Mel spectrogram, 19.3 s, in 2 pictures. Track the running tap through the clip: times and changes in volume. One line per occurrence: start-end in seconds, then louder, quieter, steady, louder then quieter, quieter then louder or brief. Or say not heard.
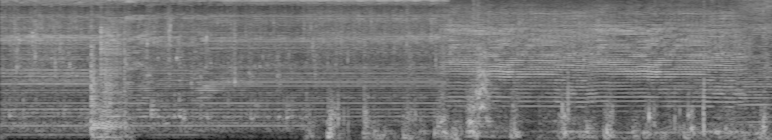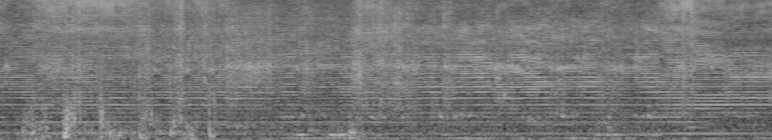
0.0-19.2 quieter.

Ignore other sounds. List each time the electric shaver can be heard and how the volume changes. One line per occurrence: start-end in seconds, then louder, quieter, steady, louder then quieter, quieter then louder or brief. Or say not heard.
0.0-19.2 steady.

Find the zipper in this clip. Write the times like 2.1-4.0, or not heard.
5.5-6.5.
